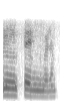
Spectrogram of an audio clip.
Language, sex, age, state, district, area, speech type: Tamil, female, 30-45, Tamil Nadu, Vellore, urban, conversation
